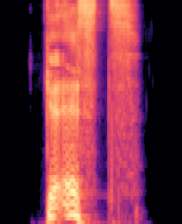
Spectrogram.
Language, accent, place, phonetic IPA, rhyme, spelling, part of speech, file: German, Germany, Berlin, [ɡəˈʔɛst͡s], -ɛst͡s, Geästs, noun, De-Geästs.ogg
- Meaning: genitive singular of Geäst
